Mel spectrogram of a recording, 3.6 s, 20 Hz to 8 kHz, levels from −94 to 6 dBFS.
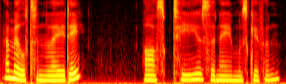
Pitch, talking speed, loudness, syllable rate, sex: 185 Hz, 165 wpm, -17 LUFS, 5.1 syllables/s, female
